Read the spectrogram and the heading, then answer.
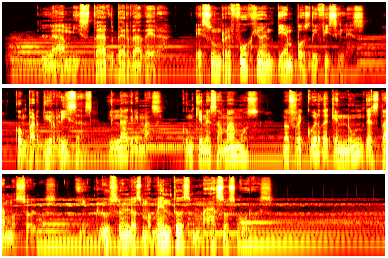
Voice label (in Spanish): Emotiva musicalizado, locutor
